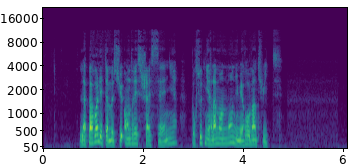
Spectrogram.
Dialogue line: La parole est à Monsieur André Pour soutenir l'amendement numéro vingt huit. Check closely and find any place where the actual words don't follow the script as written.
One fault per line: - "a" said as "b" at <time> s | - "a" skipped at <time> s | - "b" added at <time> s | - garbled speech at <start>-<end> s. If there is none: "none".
- "Chassaigne" added at 1.9 s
